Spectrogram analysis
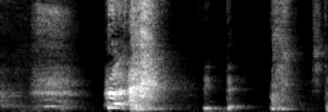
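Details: Japanese girl with a sore nose, sneezing and blowing her nose: a sharp, explosive sneeze with breathy in-breaths and short nasal bursts around it.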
